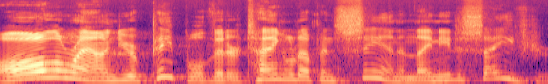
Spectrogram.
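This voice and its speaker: In a very clean recording with a silent background, a man's voice moves in very wide pitch swings. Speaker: guest preacher. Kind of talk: sermon. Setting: church. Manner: fervent, repetitive preacher cadence with stammered restarts; folksy, joking, calls for amens from congregation.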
